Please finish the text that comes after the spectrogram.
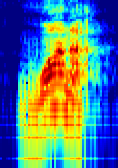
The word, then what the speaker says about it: want to: Want to before a verb, in this case, go, you may pronounce, you don't have to, you may pronounce wanna.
